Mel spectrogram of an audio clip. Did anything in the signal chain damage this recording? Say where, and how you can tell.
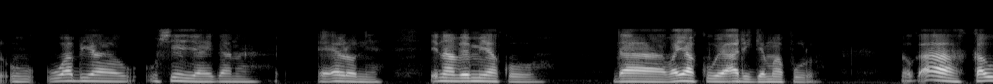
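Yes, at the codec stage: throughout, the speech sounds rough, hissy and underwater with nothing above 5.3 kHz, likely Nellymoser compression noise-filling bit-starved bands.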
